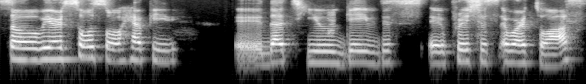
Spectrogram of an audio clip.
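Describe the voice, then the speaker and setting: A woman speaks very slowly with a non-native accent. Her medium pitch stays fairly even, and the recording is very clean with a silent background. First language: not English. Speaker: film producer and writer. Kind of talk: award acceptance speech. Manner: halting, hesitant.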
